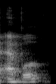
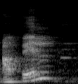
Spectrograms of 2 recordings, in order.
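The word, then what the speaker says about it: apple: বাংলাতে এটাকে বলি আপেল, ইংরেজিতে কিন্তু আপেল না, ইংরেজিতে উচ্চারণটা হচ্ছে অ্যাপল।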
